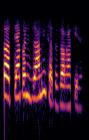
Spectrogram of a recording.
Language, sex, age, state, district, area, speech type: Nepali, male, 18-30, West Bengal, Kalimpong, rural, conversation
